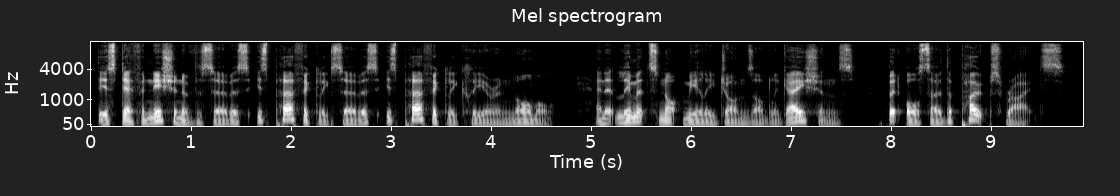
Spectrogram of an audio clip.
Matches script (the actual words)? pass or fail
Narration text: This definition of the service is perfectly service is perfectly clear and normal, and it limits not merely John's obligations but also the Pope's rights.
pass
